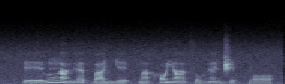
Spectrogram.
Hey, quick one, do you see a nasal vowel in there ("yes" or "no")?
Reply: yes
